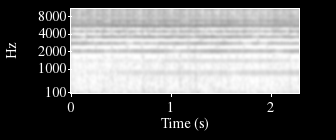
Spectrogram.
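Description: An electric bell ringing continuously: a rapid, high, steady ring with no break.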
